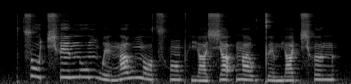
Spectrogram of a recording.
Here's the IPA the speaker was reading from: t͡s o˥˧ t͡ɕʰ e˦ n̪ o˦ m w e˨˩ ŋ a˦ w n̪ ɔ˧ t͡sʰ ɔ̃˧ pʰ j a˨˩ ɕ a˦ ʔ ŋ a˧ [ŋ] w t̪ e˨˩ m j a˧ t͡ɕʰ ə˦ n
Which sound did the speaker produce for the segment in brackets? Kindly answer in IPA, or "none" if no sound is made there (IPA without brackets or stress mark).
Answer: none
